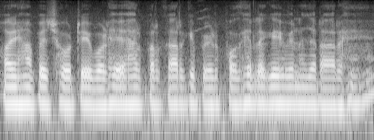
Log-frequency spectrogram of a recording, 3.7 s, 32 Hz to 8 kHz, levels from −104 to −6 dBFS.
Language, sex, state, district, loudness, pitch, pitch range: Hindi, male, Chandigarh, Chandigarh, -18 LUFS, 130 Hz, 125-130 Hz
